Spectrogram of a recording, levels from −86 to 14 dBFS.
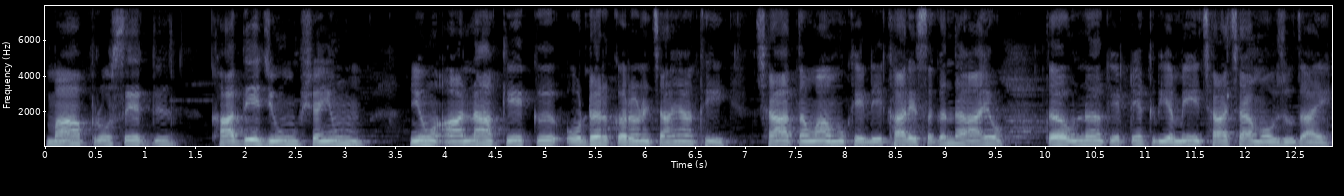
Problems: constant background noise, echo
